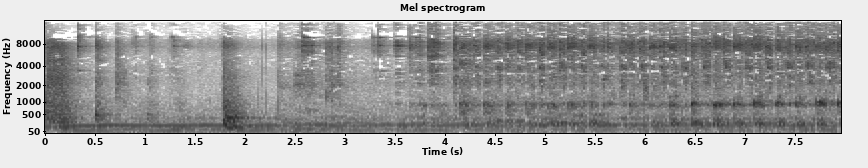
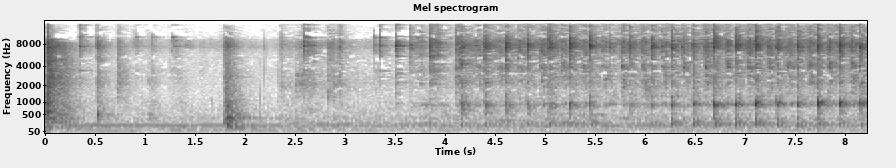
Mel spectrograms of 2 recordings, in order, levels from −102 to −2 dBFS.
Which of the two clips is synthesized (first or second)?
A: second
